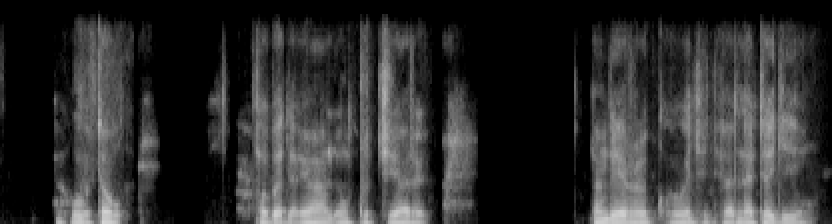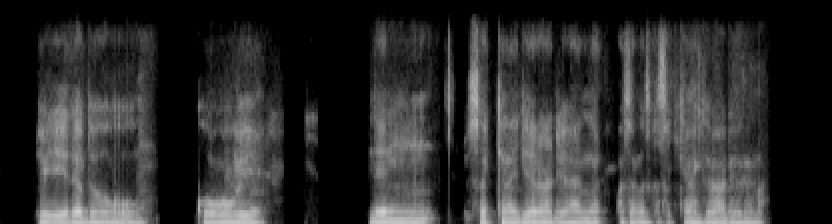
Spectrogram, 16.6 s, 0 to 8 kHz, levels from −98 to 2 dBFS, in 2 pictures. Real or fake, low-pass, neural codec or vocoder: fake; 7.2 kHz; codec, 16 kHz, 2 kbps, FunCodec, trained on Chinese and English, 25 frames a second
